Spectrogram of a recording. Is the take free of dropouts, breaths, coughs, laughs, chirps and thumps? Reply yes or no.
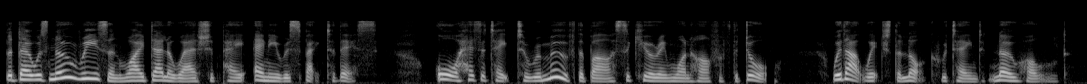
no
